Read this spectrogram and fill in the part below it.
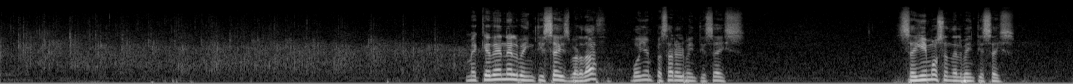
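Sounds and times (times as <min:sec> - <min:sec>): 
audience clapping: 0:00.0 - 0:05.8
speech: 0:04.7 - 0:07.6, 0:09.0 - 0:10.3.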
